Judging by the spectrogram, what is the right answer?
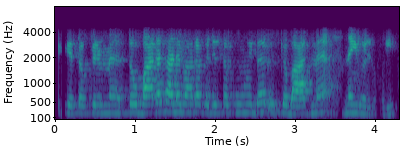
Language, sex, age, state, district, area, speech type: Hindi, female, 30-45, Rajasthan, Jodhpur, urban, conversation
